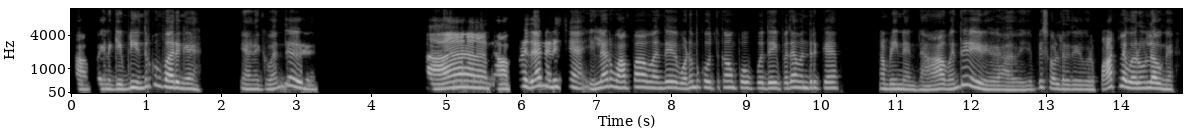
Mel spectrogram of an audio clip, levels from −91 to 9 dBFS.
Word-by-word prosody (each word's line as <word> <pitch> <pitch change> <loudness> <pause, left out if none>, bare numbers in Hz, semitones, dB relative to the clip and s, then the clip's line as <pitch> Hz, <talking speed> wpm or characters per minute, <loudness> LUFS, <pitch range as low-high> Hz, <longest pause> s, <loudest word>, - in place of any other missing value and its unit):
அப்ப 175 0 -7
எனக்கு 185 0 -1
எப்பிடி 215 +8 +2
இருந்திருக்கும் 290 +6 -3
பாருங்க. 235 -5 +4 0.8
எனக்கு 185 -1 -5
வந்து 285 +9 -6 1.8
ஆ. 205 - +2 0.8
நான் 190 0 +1
அப்பதான் 290 - +3
நினைச்சேன். 260 -3 0 0.2
எல்லாரும் 260 +7 0
வாப்பா! 240 +3 +1 0.2
வந்து 230 +2 -1 0.2
உடம்புக்கு 250 +3 -2
ஒத்துக்காம 240 +1 -3
போப்போது 225 -1 -2
இப்ப 220 +2 -7
தான் 250 0 +1
வந்துருக்க! 235 -1 -3 0.7
அப்பிடின்னு, 190 -2 -2 0.2
நான் 170 +5 -1
வந்து 250 - -3 0.5
அ - - -3 0.3
எப்பிடி 245 +10 -8
சொல்றது? 185 -3 -4
ஒரு 165 - -4
பாட்ல 280 +3 +2
வரும்ல 220 0 +2
அவுங்க. 185 -4 -2
225 Hz, 120 wpm, -23 LUFS, 190-250 Hz, 1.8 s, பாருங்க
